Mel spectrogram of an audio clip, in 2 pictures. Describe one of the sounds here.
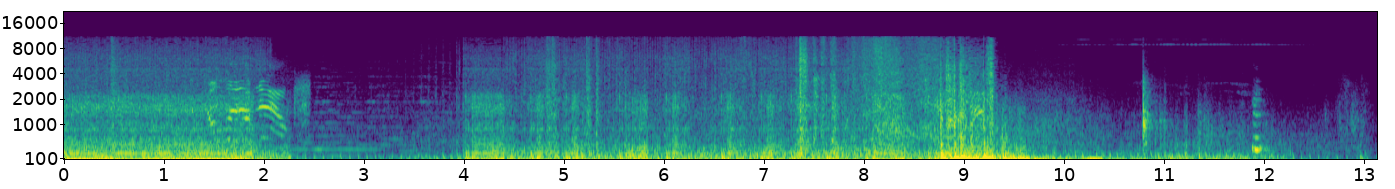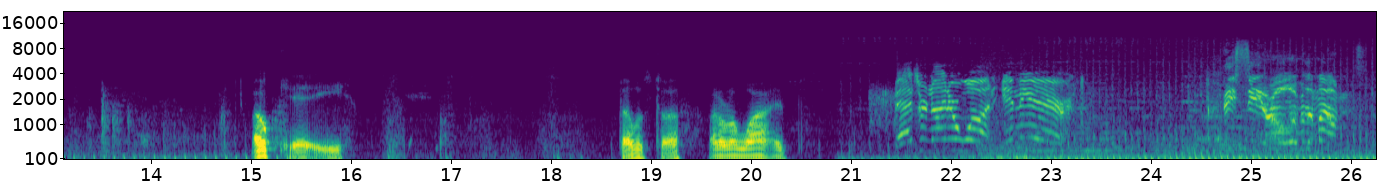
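A helicopter's rotor thumps loudly and steadily.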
